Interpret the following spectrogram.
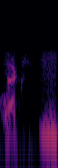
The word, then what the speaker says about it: Blaqskin: My company name is Blackskin Tattoos. It's spelled BLAQSKIN.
